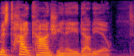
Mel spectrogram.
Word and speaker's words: Conti: Her name is Ty Conchi in AEW. It's spelled Conti, but they pronounced it Conchi.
